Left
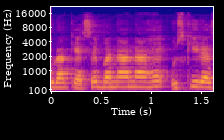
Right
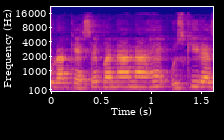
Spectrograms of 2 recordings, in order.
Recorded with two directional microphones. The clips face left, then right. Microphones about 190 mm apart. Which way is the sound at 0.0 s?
40° left (ahead or behind).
